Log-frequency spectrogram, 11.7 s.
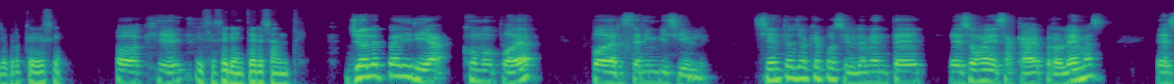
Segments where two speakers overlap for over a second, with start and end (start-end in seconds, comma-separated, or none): none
